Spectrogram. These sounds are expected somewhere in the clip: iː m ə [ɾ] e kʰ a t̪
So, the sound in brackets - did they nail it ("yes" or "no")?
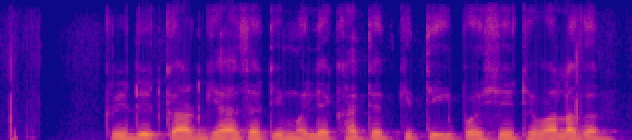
no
